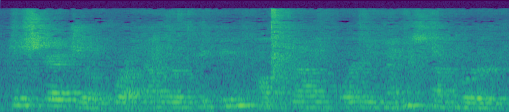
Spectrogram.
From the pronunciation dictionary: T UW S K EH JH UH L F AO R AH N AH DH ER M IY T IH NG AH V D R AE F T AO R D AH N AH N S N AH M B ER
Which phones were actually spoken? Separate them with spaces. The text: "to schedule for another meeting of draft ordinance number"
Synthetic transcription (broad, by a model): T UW S K EH JH UH L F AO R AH UH ER M IY T IH NG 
